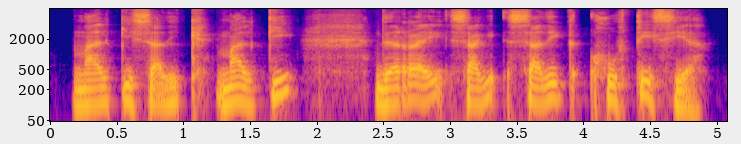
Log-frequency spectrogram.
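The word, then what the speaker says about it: מלכי־צדק: El mismo nombre hebreo Melquisedec o que en hebreo se pronuncia así, Malki Sadic. Malkis sadik malky de rey sadik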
